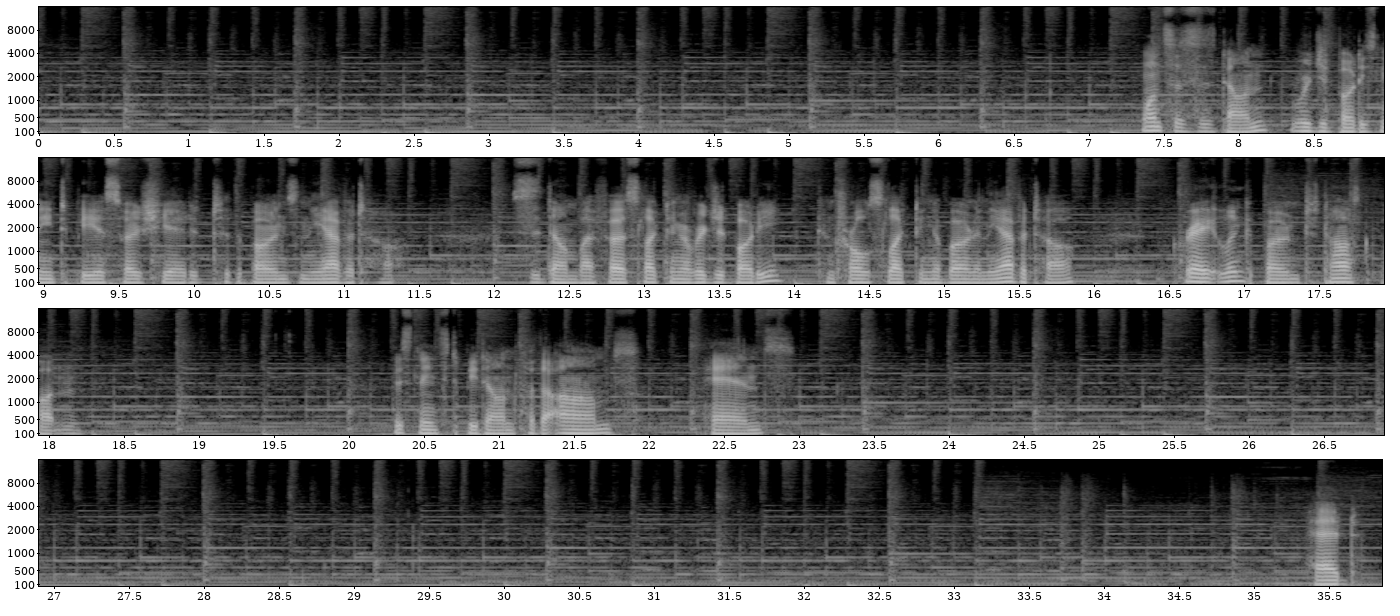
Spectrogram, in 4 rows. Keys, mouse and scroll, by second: 0.6 alt+click, 4.4 alt+click, 11.4 click, 13.8 ctrl+click, 15.4 click, 16.3 alt+click, 18.7 click, 19.8 ctrl+click, 21.5 click, 23.5 click, 24.2 ctrl+click, 25.6 ctrl+click, 27.6 click, 27.9 alt+click, 29.4 click, 31.8 ctrl+click, 33.1 click, 35.1 ctrl+click.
